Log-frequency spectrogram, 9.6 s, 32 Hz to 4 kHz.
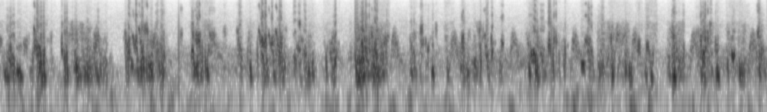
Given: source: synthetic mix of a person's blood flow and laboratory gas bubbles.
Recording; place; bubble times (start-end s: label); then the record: Doppler ultrasound of blood flow; subclavian vein
0.00-0.70 s: bubbles
0.78-1.36 s: bubbles
1.55-2.12 s: bubbles
2.25-2.30 s: bubbles
2.37-2.86 s: bubbles
2.96-3.60 s: bubbles
3.67-3.98 s: bubbles
4.05-4.26 s: bubbles
4.37-4.90 s: bubbles
5.12-5.49 s: bubbles
5.56-5.70 s: bubbles
5.75-6.32 s: bubbles
6.56-7.12 s: bubbles
7.26-8.22 s: bubbles
8.34-8.59 s: bubbles
8.69-9.39 s: bubbles
9.46-9.60 s: bubbles
From the record:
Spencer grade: 3 (all of the cardiac periods contain showers or single bubble signals, but not dominating or overriding the cardiac motion signals); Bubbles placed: anywhere in the cardiac cycle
